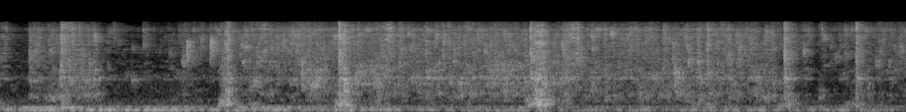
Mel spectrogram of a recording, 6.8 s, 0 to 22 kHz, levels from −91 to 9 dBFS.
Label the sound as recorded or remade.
recorded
